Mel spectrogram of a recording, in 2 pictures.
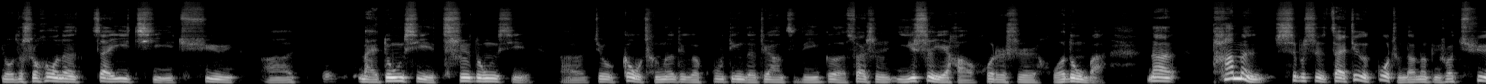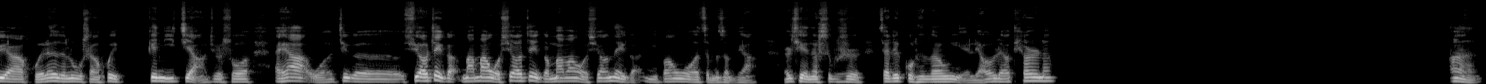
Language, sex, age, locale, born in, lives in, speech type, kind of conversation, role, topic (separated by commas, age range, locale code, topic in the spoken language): Chinese, male, 55-59, zh-CN, China, United States, conversation, podcast, host, 周末你们家有固定的家庭活动吗？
